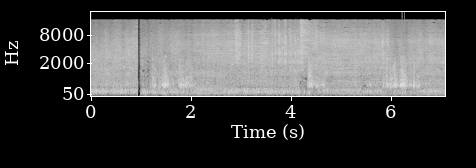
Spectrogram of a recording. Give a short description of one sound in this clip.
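Motorcycles and quad bikes roar along a road.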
